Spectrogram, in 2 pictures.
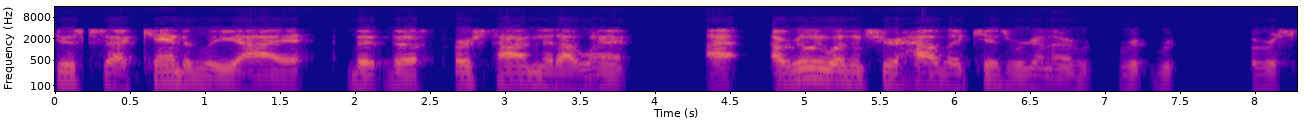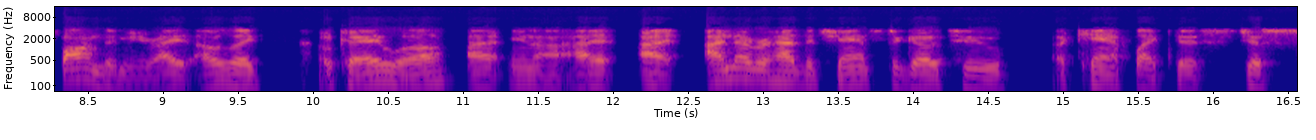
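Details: Adult man who stutters, with audible word repetitions; stuttering.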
